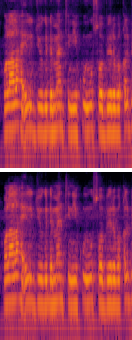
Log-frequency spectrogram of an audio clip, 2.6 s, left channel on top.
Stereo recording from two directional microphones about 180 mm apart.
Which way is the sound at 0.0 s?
45° left (ahead or behind).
